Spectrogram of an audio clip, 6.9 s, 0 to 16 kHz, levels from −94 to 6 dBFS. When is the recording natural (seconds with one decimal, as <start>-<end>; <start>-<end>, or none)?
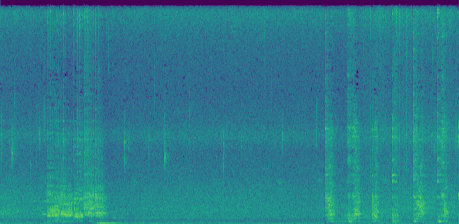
0.0-6.9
